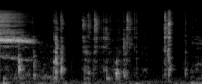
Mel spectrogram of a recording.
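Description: Foil-wrapped Bowman Chrome baseball card packs being lifted out of a box and handled: a brief rustle at the start, then scattered light crinkles and clicks.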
